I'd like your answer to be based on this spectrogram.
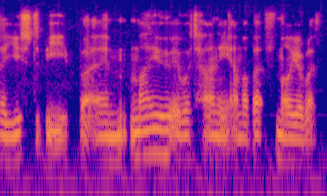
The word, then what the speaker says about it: Mayu Iwatani: Mayu Iwatani. Is that how you pronounce it? – Yeah, spot on.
